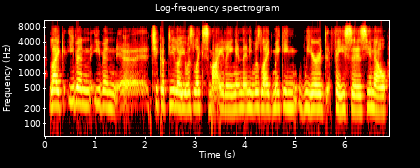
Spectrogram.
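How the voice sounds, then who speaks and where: A woman's voice: mid-range voice, little pitch movement, unhurried, a little mellow. A woman talking casually about true crime, hesitant and repeating phrases for emphasis.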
